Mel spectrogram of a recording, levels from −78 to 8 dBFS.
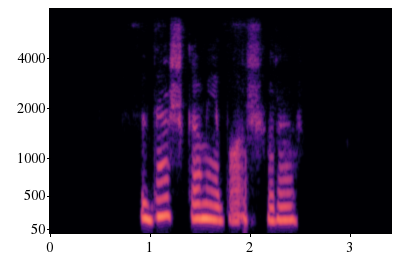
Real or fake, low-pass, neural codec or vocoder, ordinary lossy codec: real; 7.2 kHz; none; AAC, 48 kbps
